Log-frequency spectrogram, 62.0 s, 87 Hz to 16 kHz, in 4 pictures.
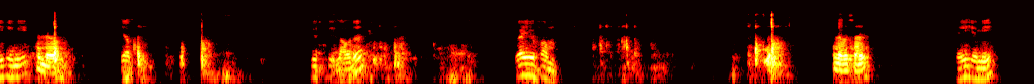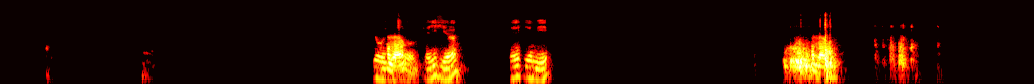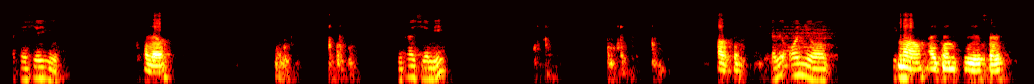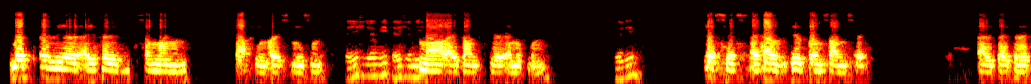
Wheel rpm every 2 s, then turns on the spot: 0, 0, 0, 0, 0, 0, 0, 0, 0, 0, 0, 0, 0, 0, 0, 0, 0, 0, 0, 0, 0, 0, 0, 0, 0, 0, 0, 0, 0, 0, 0.
none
